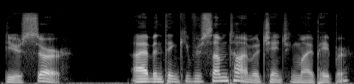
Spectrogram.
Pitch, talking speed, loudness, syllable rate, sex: 125 Hz, 205 wpm, -19 LUFS, 5.6 syllables/s, male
